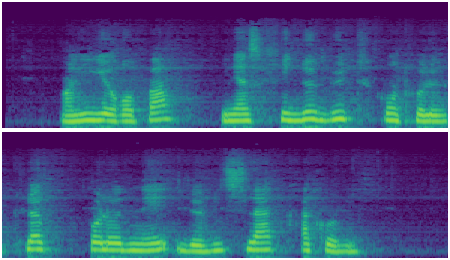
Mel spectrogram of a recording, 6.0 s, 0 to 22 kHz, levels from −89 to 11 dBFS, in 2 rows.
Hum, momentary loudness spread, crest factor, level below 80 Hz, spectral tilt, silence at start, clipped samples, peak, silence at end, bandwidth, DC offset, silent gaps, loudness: none; 6 LU; 10 dB; -44 dBFS; -7.5 dB/octave; 0.4 s; under 0.1%; -2 dBFS; 0.6 s; 10.5 kHz; under 0.1%; none; -13 LUFS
